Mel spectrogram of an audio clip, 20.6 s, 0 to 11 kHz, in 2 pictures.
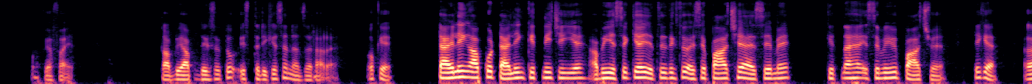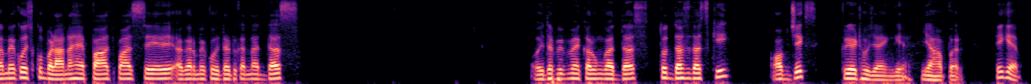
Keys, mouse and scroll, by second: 0.7 middle click, 1.6-3.1 middle drag, 11.2 click, 12.2 click, 15.8 click.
